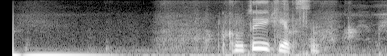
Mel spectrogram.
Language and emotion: Russian, neutral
